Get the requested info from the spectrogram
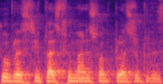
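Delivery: very fast, rattled off at top speed. Showing how a calculation question sounds when said very fast. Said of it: "When I do it very fast".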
